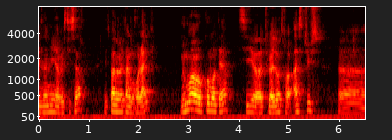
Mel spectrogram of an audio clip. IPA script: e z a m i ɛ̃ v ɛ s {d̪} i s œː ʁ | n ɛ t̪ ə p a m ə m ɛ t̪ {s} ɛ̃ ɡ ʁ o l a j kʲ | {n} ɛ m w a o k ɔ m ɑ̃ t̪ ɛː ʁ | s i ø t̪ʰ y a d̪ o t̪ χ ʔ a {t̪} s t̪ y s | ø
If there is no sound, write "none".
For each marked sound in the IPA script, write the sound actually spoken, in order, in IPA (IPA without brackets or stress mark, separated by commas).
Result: t̪, χ, m, none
